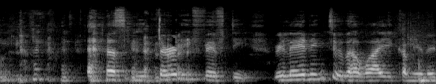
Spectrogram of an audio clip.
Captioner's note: laughing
